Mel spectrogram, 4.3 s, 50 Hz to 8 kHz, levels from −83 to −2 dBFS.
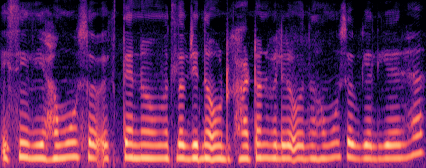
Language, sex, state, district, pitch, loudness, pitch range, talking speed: Maithili, female, Bihar, Madhepura, 230 Hz, -16 LUFS, 225-240 Hz, 195 wpm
